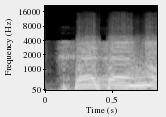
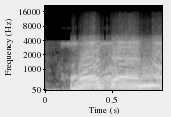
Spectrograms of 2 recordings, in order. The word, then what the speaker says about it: ختم: من الأخطاء الشائعة عند نطق البعض لكلمة ختم ترقيق الخاء، هكذا خطأ: ختم الله على قلوبهم. والصواب أنها فخمة كما قلنا، هكذا: ختم الله على قلوبهم. ومن الخطأ أيضا تفخيم التاء تبعا لتفخيم الخاء قبلها، أو تفخيم الميم تبعا لتفخيم لام لفظ الجلالة بعدها، فيقرأ بعضهم خطأ هكذا: ختم الله على قلوبهم.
